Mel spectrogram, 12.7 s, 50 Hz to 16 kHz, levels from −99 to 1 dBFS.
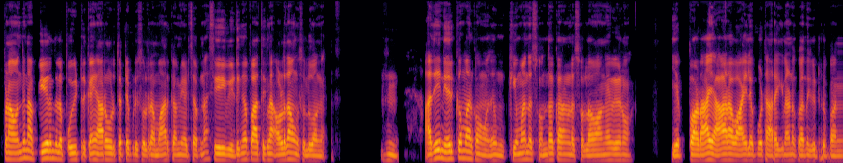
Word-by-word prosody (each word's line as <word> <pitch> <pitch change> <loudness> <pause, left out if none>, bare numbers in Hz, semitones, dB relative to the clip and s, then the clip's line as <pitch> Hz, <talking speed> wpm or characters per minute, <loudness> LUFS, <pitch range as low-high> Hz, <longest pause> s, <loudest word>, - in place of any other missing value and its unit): இப்போ 150 - -3
நான் 140 0 +5
வந்து 170 +5 -2
நான் 155 -3 0
பேருந்துல 160 -2 +3
போயிட்டு 140 +1 -1
இருக்கேன். 140 +1 -1
யாரோ 130 +2 +4
ஒருத்தர் 130 0 -2
அப்படி 125 -1 -7
சொல்றாங்க. 120 -1 -2
மார்க் 125 0 -2
கம்மியா 125 0 -3
ஆயிடுச்சு 115 - -4
அப்படின்னா, 150 +1 -9
சரி 135 -1 +3
விடுங்க 125 +5 -2
பாத்துக்கலாம். 135 -1 +2
அவ்ளோ 130 +2 +2
தான் 150 - +5
அவங்க 140 - -4
சொல்லுவாங்க. 115 -2 -2 0.9
ம்ஹ்ம். 125 -3 -6 0.5
அதே 165 +8 +4
நெருக்கமா 160 +2 +2
இருக்கவங்க, 135 -6 -2
அது 120 - -3
முக்கியமா 130 +5 -3
அந்தச் 140 -2 -4
சொந்தக்காரங்கள 130 0 -1
சொல்ல 115 0 -2
வாங்க 120 +1 -1
வேணும். 125 -2 -3 0.7
எப்பாடா, 120 +1 +4 0.2
யார 130 +2 +6
வாயில 125 +1 +2
போட்டு 125 0 -1
அரைக்கலாம்னு 120 +2 -3
உக்காந்துகிட்டுருப்பா. 115 -1 -4
130 Hz, 185 wpm, -22 LUFS, 120-140 Hz, 0.9 s, யார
